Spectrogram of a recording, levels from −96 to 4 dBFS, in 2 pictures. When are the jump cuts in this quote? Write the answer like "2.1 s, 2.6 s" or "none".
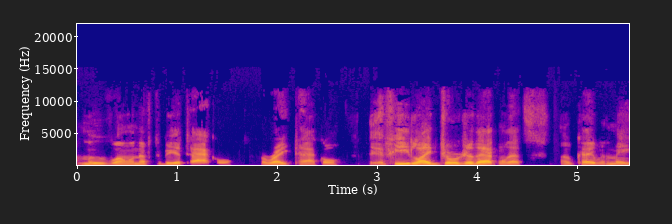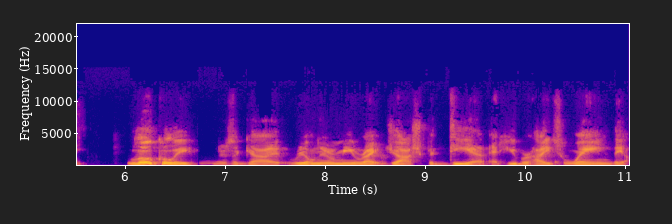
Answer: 4.2 s, 4.8 s, 5.7 s, 8.6 s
